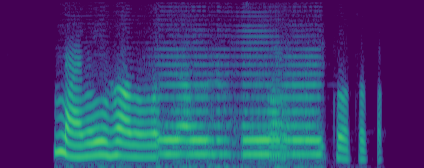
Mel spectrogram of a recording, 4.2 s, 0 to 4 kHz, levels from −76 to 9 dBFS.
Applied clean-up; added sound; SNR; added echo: neural separator model SepFormer WHAMR!.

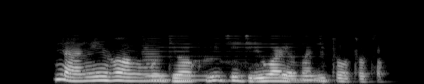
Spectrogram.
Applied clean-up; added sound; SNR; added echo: neural mask model DeepFilterNet 3.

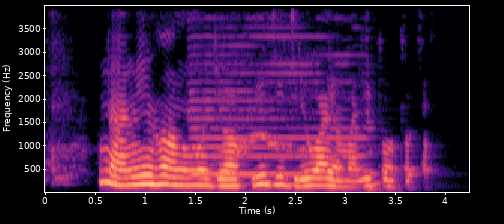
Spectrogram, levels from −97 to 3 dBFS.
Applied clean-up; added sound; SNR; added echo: classical method WPE with log-MMSE.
